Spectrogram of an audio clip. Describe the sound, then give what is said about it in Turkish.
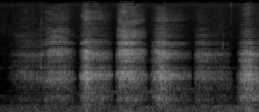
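A voice imitates the rapid, labored breathing of a dying man: a series of about five or six harsh, gasping breaths in a quick, steady rhythm, fairly loud, with no speech. “Sık sık solumaya başladı.”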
